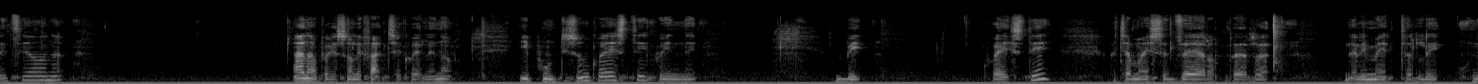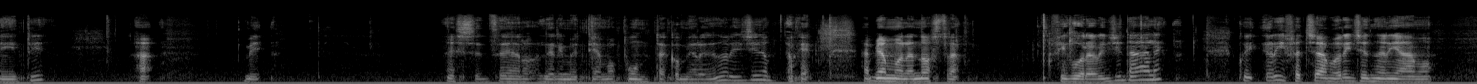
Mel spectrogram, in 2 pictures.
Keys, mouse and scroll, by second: 5.1 click, 7.2 a, 11.4 s, 13.7 middle click, 16.0 a, 18.6 b, 19.5 s, 21.6 middle click, 24.2 a, 24.6 a.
